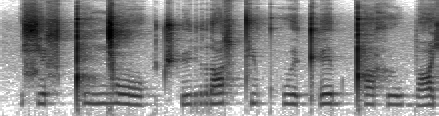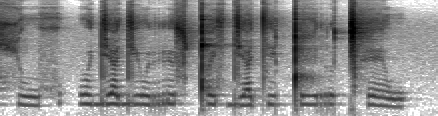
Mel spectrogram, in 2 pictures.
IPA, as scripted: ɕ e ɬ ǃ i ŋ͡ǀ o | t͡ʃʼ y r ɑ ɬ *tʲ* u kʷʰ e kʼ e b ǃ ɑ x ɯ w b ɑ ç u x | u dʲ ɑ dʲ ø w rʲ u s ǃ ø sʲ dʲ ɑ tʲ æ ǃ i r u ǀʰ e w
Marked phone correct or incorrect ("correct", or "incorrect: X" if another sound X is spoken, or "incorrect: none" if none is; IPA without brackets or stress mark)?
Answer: correct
